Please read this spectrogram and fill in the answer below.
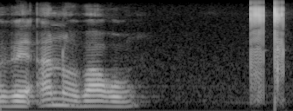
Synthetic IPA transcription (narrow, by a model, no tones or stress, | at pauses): bɛʔanɔbaɣʊ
